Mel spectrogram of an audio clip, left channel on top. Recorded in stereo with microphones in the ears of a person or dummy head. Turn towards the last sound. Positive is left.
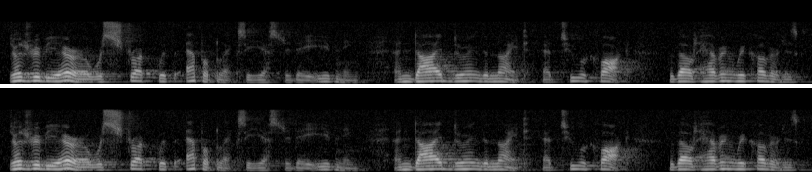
turn(degrees=0)  # may be behind; listen again after turning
